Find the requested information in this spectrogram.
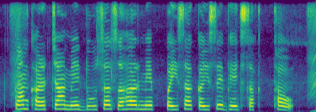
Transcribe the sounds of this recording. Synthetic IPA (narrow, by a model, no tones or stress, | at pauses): kəmkʰəɾt͡ʃamẽd̪uːsəɾsəɦəɾmẽ | pəɪsakəɪsebʱeːd͡ʒsək | t̪ʰəo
